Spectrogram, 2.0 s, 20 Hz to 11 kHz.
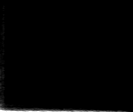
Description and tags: Deep Cinematic Impact
A typical deep impact cinematic sound effect. Created in Cubase 7 by adding reverb and EQ on a pre recorded punch sound.
Boom, Cinematic, Dark, Deep, Effect, Film, Hit, Impact, Low, Movie, Trailer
